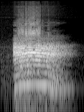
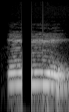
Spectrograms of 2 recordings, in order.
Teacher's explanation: Do som mais aberto para o som mais fechado.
